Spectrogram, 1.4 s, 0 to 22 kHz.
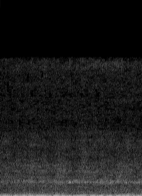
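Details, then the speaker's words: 1963 Rambler running after radiator replacement, longest run so far: deep, slightly uneven lumpy idle; engine doesn't sound too bad but needs a tune-up, cause unconfirmed. "overall the motor doesn't sound too bad so i'm pretty happy with that because this is obviously the longest i've got to hear it run [Music] definitely sounds like you could use a tune-up but uh hey i'll take it"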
